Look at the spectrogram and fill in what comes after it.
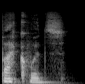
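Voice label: "backwards", British English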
